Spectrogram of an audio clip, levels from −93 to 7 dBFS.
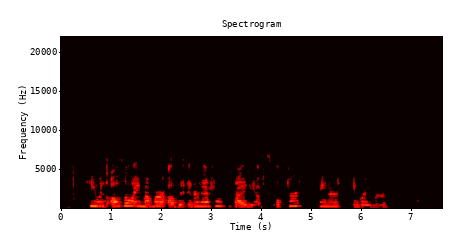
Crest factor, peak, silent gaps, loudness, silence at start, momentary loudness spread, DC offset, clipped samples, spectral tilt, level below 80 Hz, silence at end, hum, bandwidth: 22 dB; -28 dBFS; 3.28-3.34 s, 3.41-3.46 s, 4.06-4.10 s, 4.18-4.24 s, 4.45-4.51 s, 4.80-5.16 s, 5.61-5.83 s; -48 LUFS; 0.55 s; 17 LU; under 0.1%; under 0.1%; 0 dB/octave; under -90 dBFS; 1.1 s; none; 7.4 kHz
